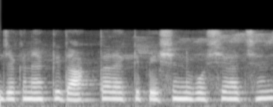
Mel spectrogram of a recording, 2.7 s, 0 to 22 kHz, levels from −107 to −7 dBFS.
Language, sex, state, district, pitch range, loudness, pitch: Bengali, female, West Bengal, Kolkata, 215-225 Hz, -17 LUFS, 220 Hz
